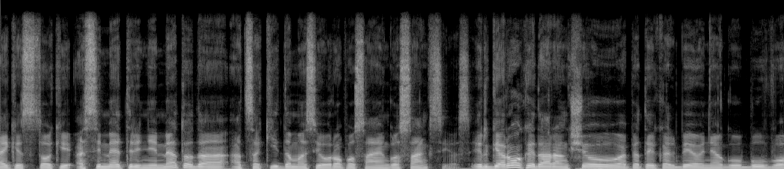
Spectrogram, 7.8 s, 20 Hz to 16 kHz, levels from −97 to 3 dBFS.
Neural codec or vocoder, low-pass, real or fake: none; 14.4 kHz; real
